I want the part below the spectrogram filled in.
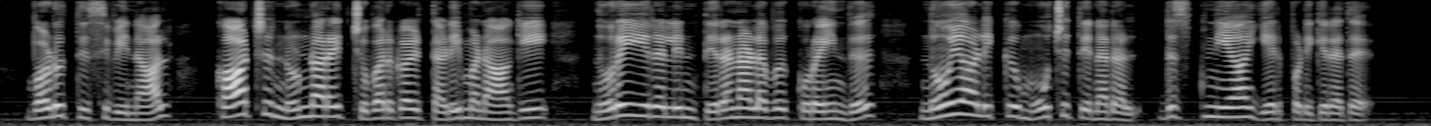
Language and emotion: Tamil, neutral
